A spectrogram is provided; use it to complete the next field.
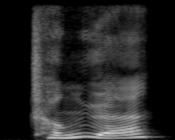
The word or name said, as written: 成员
